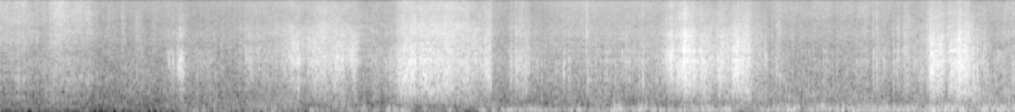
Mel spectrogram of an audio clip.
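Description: Skis scraping over hard-packed snow in a series of turns, the scrape swelling every few seconds, with wind rumbling on the microphone from about two seconds in as the skier gathers speed.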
